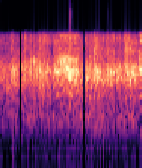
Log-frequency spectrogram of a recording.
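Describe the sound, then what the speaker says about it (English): A brief burst of steady applause from a summit audience welcoming a business leader, many hands clapping evenly and fairly loud for just over a second, with no voices. "Let's give him a real round of applause."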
